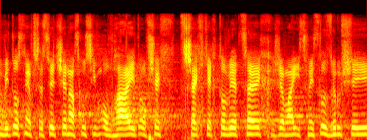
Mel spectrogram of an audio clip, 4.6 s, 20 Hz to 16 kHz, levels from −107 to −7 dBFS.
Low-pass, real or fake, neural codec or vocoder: 10.8 kHz; real; none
